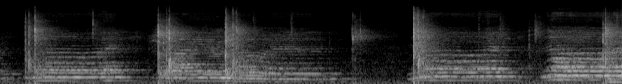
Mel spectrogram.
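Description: Children's choir singing a song together without accompaniment, in several short phrases. Sharp hand claps mark the start of phrases, about four times.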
